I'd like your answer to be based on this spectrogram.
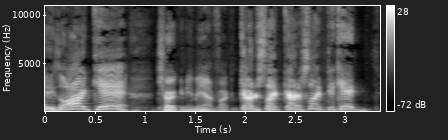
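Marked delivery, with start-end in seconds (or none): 0.3-0.8 high, raised comic defiance; loudly acted defiant player; mock defiant yell. Acting out Draymond's defiant reply. 1.9-3.2 high, strained comic aggression; hammed-up yell while pretending to throttle someone; mock attacker. Acting out Draymond choking someone.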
